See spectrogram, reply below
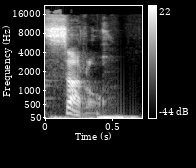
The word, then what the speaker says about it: subtle: It has a strange spelling, subtle, because it has a B, but we don't pronounce the B. It's actually spelled subtle. It's spelled S-U-B, S-U-B, like boy, S-U-B-T-L-E, T-L-E, S-U-B-T-L-E. It looks like subtle, but that's wrong pronunciation. The correct pronunciation is subtle, subtle. The B is silent.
